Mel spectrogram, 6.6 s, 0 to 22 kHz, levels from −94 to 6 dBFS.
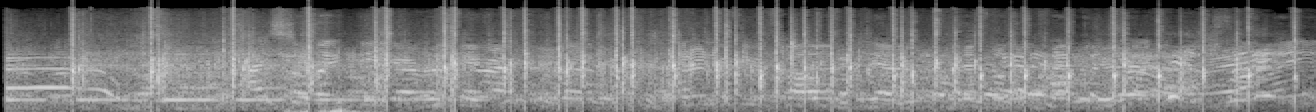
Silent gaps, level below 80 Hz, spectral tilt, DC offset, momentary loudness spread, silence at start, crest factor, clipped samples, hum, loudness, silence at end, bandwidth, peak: none; -38 dBFS; -0.5 dB/octave; under 0.1%; 2 LU; 0 s; 14 dB; 0.3%; none; -12 LUFS; 0 s; over 20 kHz; 0 dBFS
